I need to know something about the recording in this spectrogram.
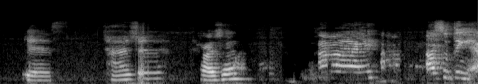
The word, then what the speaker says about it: Taja: Taja, pronounced like Taj Mahal.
